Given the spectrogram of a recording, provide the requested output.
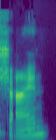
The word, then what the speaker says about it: Shein: If you've seen how my last name is spelled, S-H-E-I-N, it's pronounced Shine. You know, everyone thinks it's Sheen.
